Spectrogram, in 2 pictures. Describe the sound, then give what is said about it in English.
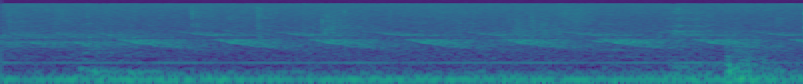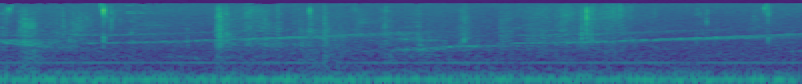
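A car alarm blares outside, cycling through rapid repeating falling chirps and then rising electronic whoops over a steady low background hum with no one talking. “if I was a car thief, I would not steal a car except that it was doing that, because that's the most ignored sound”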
